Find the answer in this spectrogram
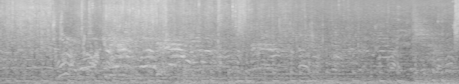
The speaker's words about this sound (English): Water floods into the safe deposit trays. It soaks Teddy's packet of cigarettes, currency and valuables as it streams in.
